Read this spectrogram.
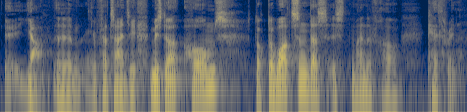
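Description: An actor playing an agitated, well-to-do married gentleman in a German radio drama, speaking formally and fretfully. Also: mid-range voice, lively intonation, a little slow. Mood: subdued.

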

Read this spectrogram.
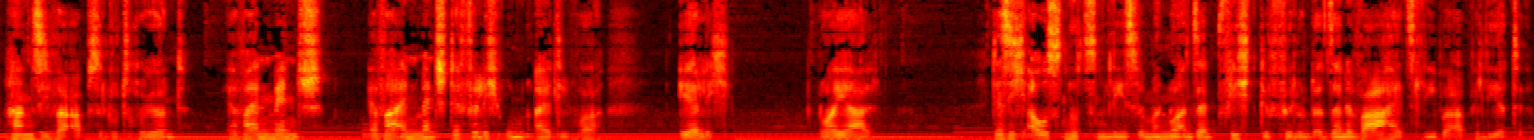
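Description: An actress playing a cool, blunt witness in a radio crime drama, speaking in clipped statements. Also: female voice, deep voice, normal speed, music in the background, lightly acted. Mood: earnest, frank. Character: cool, blunt female witness questioned about colleagues.

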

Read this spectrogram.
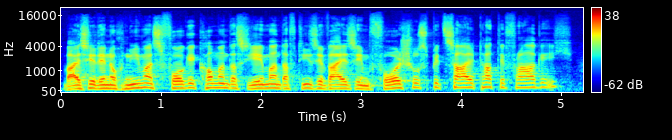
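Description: A man's voice: mid-range voice, normal speed, lightly acted. An actor playing a starving, proud and agitated down-and-out man in a dramatic literary radio monologue. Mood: indignant, angry. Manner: dramatic, swinging from hushed brooding to indignant outbursts.

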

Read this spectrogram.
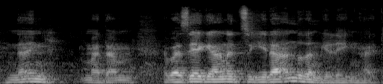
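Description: A man's voice: lowish voice, moderate pace, natural voice. An actor playing a shy, earnest, polite small-town man in a German radio play, plain-spoken and hesitant. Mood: politely firm. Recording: echoey room, faint background noise.

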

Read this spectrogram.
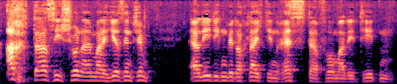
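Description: A male actor as a veteran police chief in a radio crime play. He is genial yet commanding, with a mid-pitched voice. He talks in a measured, authoritative manner. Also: fairly bright tone, close to an everyday voice. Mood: businesslike. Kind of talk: German radio crime drama acting.

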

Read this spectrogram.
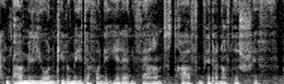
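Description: An actress playing a thoughtful spaceship team coordinator who narrates a radio drama in a reflective manner. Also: female voice, a bass voice, little pitch movement, brisk, creaky, crowd noise.

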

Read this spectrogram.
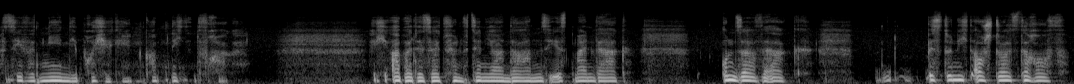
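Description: A devoted wife with a husky, breathy voice. She is earnest and determined, insisting on her love in an intimate radio drama. Her delivery often sinks toward a whisper. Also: deep voice, fairly even intonation, unhurried, pauses often, warm tone. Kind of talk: intimate dialogue-driven audio drama.

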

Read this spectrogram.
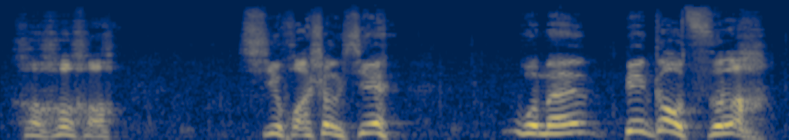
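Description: A man's voice: high-pitched, big pitch swings, measured pace, a little mellow, exaggerated voice. An actor playing a deferential, anxious male mountain villager in a Chinese fantasy audio drama. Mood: grateful, respectful.

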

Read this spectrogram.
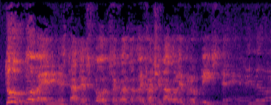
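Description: An actor playing a wistful, bitter elderly intellectual in a theatrical monologue, musing and halting as he reminisces. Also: sits high, lively intonation, background noise. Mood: mocking storytelling. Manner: halting, musing, with rhetorical tags and repetitions. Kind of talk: theatrical monologue in a radio-broadcast play. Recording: echoey stage recording, distant mic, music.

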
